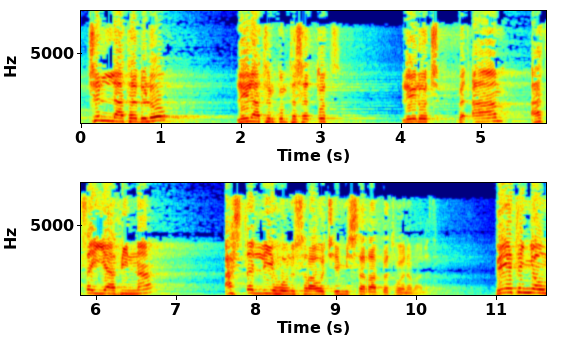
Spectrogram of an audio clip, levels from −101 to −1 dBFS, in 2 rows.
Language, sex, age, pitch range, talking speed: Amharic, male, 30-49, 180-225 Hz, 70 wpm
